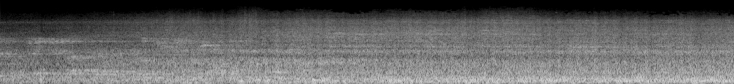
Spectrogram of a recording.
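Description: A train rushes past nearby with a rising roar.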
